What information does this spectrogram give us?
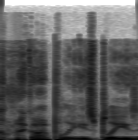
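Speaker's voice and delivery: play-acted desperate, frantic pleading, freaking out. Retelling a gambler who is losing his money: imitating a gambler freaking out. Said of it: "He's freaking out".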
